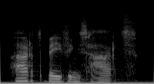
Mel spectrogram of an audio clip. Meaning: a hypocentre
- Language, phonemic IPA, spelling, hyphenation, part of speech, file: Dutch, /ˈaːrt.beː.vɪŋsˌɦaːrt/, aardbevingshaard, aard‧be‧vings‧haard, noun, Nl-aardbevingshaard.ogg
